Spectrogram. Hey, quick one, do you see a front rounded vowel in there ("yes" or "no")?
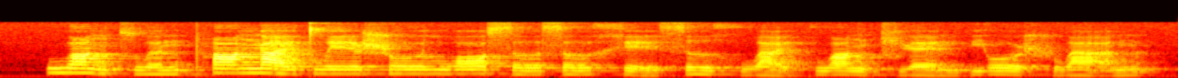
no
